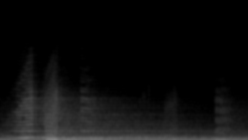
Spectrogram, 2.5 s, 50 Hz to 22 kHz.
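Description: Eurorack modular synthesizer (Doepfer A-100 modules through a Make Noise Mimeophon delay) playing a phase-locked-loop patch. A bright, buzzy pitched note sounds about a quarter second in, then a held tone rings over lower steady drones.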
